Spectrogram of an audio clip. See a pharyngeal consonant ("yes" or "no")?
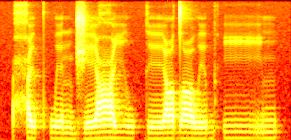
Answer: yes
